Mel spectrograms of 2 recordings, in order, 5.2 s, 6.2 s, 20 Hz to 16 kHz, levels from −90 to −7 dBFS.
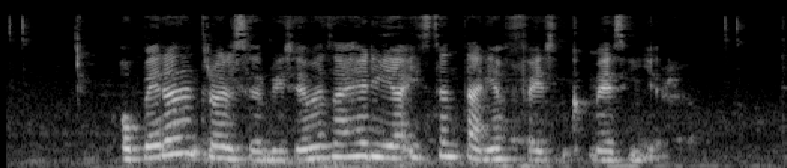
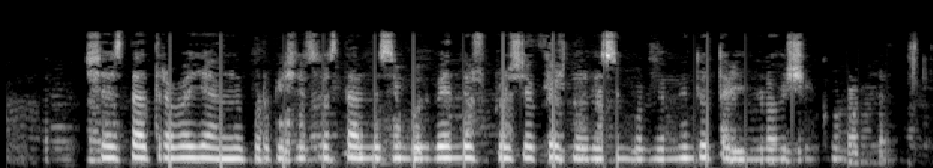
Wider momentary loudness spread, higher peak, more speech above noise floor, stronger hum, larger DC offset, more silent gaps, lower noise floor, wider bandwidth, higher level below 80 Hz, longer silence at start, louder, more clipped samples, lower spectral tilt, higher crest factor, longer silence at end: about the same, 14 LU vs 12 LU; second, -14 dBFS vs -4 dBFS; about the same, 29 dB vs 28 dB; neither; neither; neither; first, -60 dBFS vs -51 dBFS; first, 11.5 kHz vs 8 kHz; about the same, -54 dBFS vs -56 dBFS; about the same, 0.5 s vs 0.55 s; second, -30 LUFS vs -22 LUFS; neither; about the same, -5 dB/octave vs -4 dB/octave; about the same, 18 dB vs 20 dB; first, 0.7 s vs 0.1 s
